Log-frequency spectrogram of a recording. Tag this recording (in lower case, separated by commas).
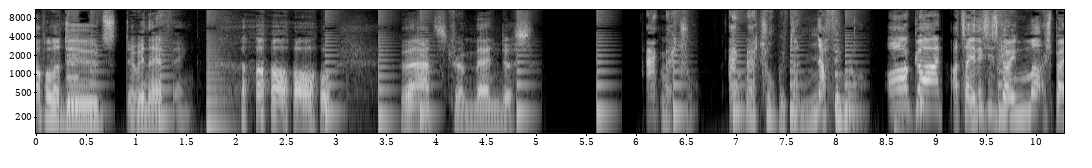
speech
